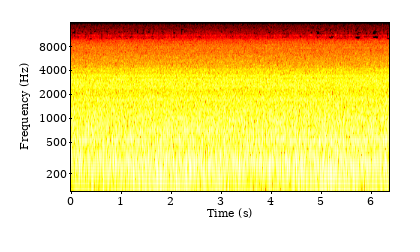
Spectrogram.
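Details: Air conditioning unit that keeps cycling on and off, running with a constant loud whooshing roar over a low hum; cause not identified.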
